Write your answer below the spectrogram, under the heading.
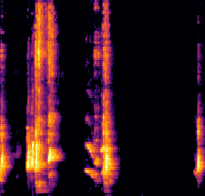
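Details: Flamboyan bird singing to provoke other birds into song: a buzzy chattering burst, a rising slurred note with rough trill, then a single short chirp after a pause.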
